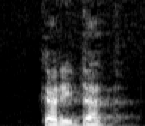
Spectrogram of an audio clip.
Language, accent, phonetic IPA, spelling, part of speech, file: Catalan, Valencia, [ka.ɾiˈtat], caritat, noun, LL-Q7026 (cat)-caritat.wav
- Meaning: charity (givingness)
